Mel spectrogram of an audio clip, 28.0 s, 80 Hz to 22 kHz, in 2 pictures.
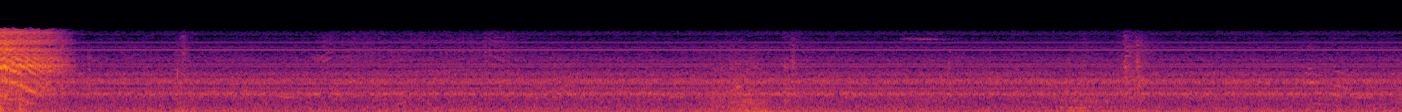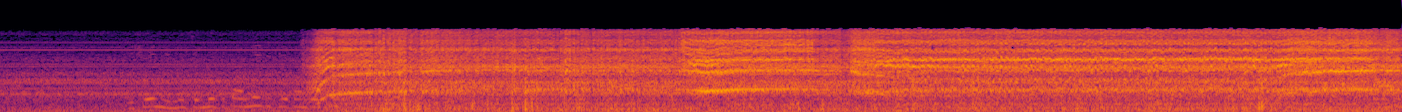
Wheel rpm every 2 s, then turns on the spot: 20, 0, 0, 0, 0, 0, 0, 0, 60, 230, 230, 220, 200, 210.
none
